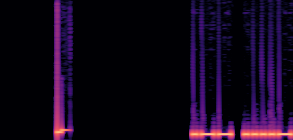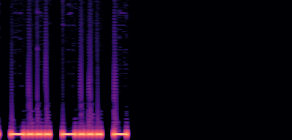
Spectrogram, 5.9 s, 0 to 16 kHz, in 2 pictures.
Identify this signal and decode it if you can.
Morse code, heard as a keyed tone, about 28 wpm, 700 Hz. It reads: W4BBT
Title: K1USN SST QSO Practice - 28wpm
